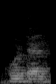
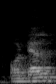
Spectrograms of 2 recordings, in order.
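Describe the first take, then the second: First: The stress is on the first syllable. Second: The stress is on the second syllable. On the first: The speaker calls it wrong. "ना कि hotel पे डला, हो पे डल रहा है" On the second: The speaker calls it right. "टेल पे डल रहा है"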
